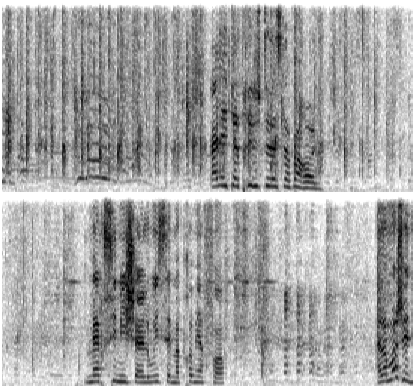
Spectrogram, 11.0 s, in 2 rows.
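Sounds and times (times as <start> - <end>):
audience hand claps welcoming a speaker at a talk: 0.0 - 6.1
speech: 2.8 - 4.4, 6.6 - 8.6, 10.5 - 10.9
laughter: 8.9 - 10.5.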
